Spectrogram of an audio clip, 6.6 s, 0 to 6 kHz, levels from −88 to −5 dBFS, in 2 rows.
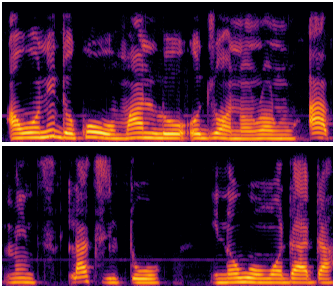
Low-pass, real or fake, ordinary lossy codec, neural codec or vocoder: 5.4 kHz; real; Opus, 64 kbps; none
